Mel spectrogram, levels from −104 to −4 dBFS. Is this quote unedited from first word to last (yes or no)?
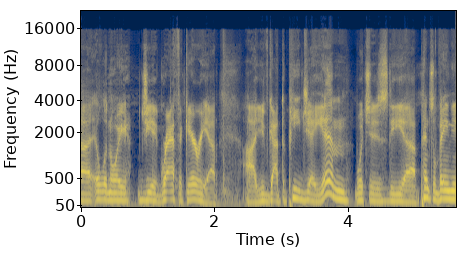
no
